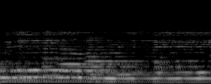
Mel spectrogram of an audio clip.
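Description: Music with a singing voice holding long, slow notes over an instrumental accompaniment, as in a hymn.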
